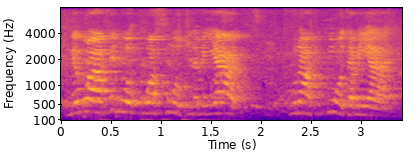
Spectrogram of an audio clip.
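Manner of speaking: rapid-fire patois telling-off; hurried imitation of a strict mother; fast mock scold. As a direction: rattle off Mama's lecture quickly. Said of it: "She said".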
